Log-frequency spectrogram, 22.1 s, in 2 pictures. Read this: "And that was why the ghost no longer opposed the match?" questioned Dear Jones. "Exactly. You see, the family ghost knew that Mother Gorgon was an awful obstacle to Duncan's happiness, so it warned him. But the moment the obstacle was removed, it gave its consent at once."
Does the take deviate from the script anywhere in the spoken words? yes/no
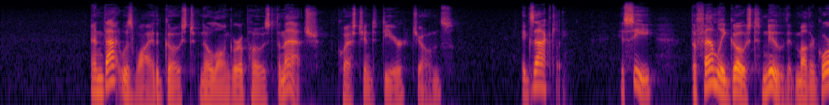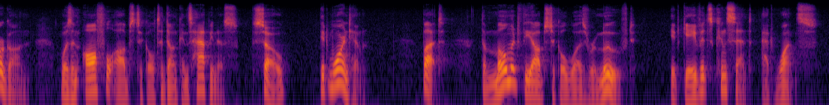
no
